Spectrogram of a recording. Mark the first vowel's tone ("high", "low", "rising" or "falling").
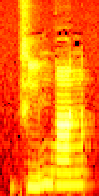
rising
